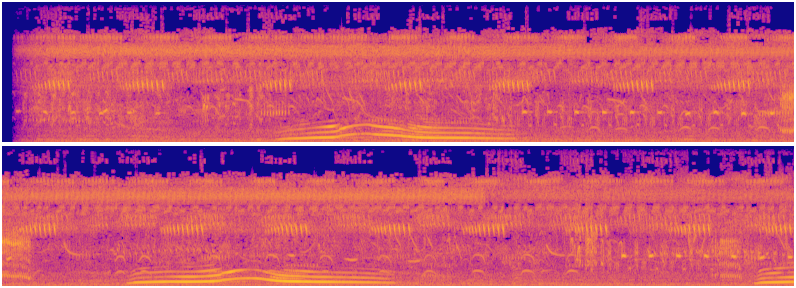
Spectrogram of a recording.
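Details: Hyena giving two long whooping calls, each a smooth tonal rise then fall with clear overtones, about six seconds apart. Steady high insect chirping and pulsing fills the background throughout.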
